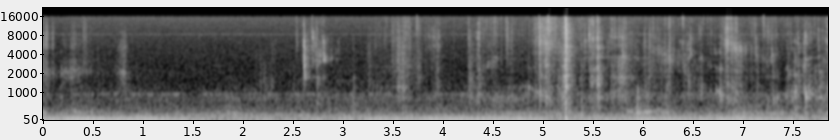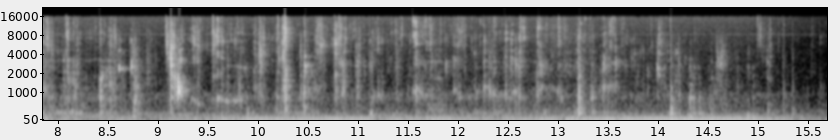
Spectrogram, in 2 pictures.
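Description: Close-up chewing of grilled kirimochi rice cake dipped in honey, with many sticky, wet mouth clicks. A low steady hum runs underneath.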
